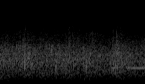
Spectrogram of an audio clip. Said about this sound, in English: Let's give these guys a hand clap appreciation.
